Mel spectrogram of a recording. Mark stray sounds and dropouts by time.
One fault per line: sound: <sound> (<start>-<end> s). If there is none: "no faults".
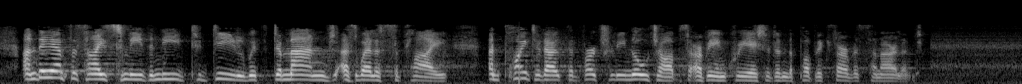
no faults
